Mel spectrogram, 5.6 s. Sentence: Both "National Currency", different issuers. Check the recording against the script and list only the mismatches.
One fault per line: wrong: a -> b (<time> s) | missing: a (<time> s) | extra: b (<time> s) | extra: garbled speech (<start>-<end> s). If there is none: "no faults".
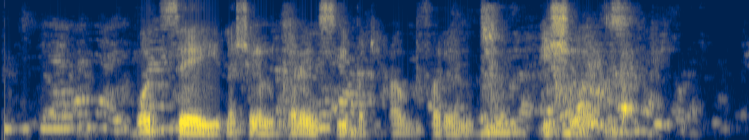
extra: say (1.2 s)
extra: but have (2.7 s)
